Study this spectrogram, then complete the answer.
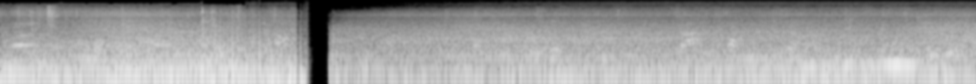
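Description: Traffic rumbles steadily along a busy city street outdoors.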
